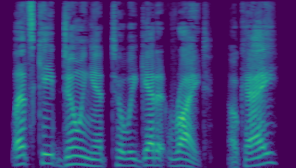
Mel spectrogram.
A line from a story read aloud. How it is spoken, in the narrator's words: he said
